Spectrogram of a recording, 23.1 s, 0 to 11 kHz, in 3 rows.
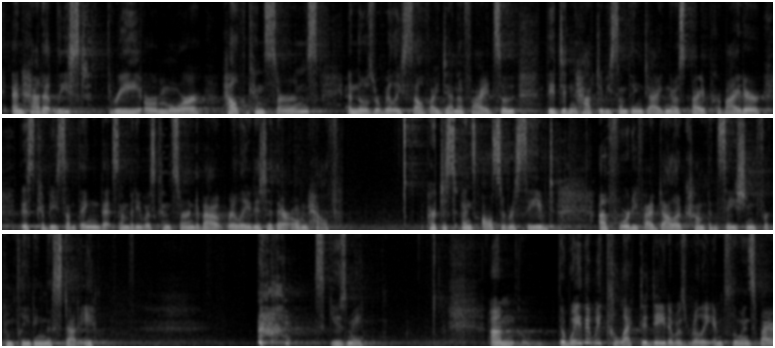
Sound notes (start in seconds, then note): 18.0 coughing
